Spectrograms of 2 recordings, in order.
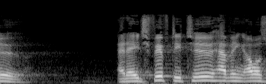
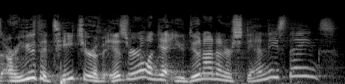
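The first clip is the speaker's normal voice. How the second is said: higher-pitched, questioning mild reproach; inviting rebuke; 6 semitones higher than usual. Retold or imitated. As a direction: imitate a teacher's rebuke that still invites. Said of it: "a rebuke, but also an invitation".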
